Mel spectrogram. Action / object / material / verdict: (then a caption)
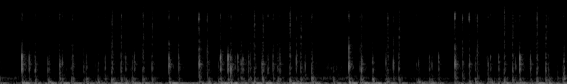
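tap / plastic laptop keyboard keys / plastic / none. Both hands type with their fingertips on the plastic chiclet keys of a black laptop keyboard. A steady run of quick, light clicks and taps follows, each with a soft low thump and a brief bright tick that dies away almost at once.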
